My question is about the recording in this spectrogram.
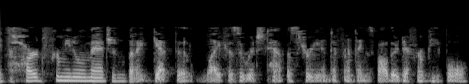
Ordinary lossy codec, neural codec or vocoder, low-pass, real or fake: MP3, 24 kbps; vocoder, 22.05 kHz, 80 mel bands, HiFi-GAN; 7.2 kHz; fake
